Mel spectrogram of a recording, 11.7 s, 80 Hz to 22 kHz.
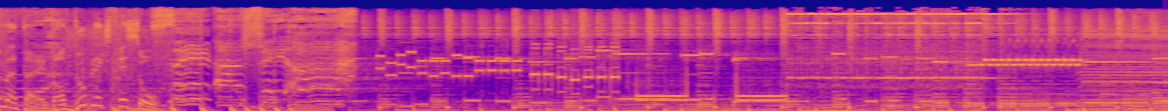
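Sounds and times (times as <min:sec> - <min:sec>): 
speech: 0:00.2 - 0:03.2
melodic phone ringtone during an outgoing call: 0:03.6 - 0:11.6.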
